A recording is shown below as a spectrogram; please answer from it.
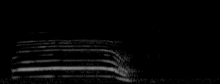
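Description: A woman's voice holds one steady hummed or sung note for about a second, then slides down in pitch and stops. Two quick mouse or trackpad clicks follow.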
